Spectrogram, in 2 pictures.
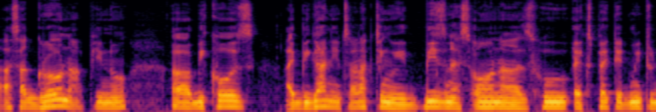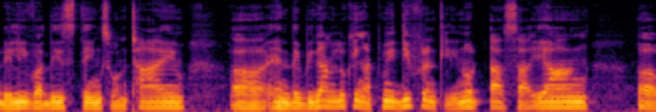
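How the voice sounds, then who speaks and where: Flat-toned Kenyan podcast host. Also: male voice, on the low side, no echo. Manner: steady, with frequent "you know" fillers. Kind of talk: conversational interviewing.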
